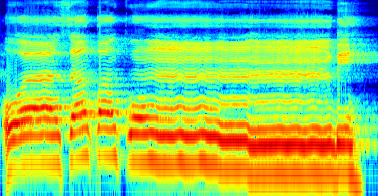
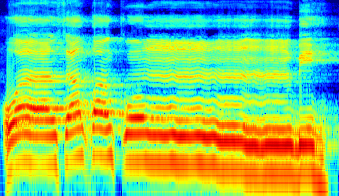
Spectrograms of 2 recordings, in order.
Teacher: Kalau kita lihat mim mati ya berbunyi m, tidak berubah. Itu karena mim dan ba ini makhrajnya atau tempat keluarnya itu sama, yaitu di bibir. Makanya disebut syafawi. · Syafawi itu mim itu makhrajnya di bibir. Sehingga ketika kita membaca mim, kita bersiap membaca ba, dan ikhfa itu didengungkan atau dipanjangkan. Jadi membacanya wasaqakum bih, ditahan dulu ini panjangnya. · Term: ikhfa syafawi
